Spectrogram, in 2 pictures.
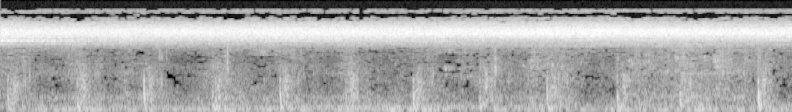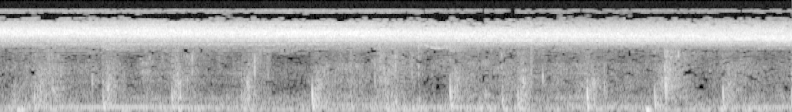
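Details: In the waterfront townscape of Ine, north of Kyoto, cicadas keep up an unbroken high buzzing wash, overlaid by a brisk run of footsteps on pavement and a faint low hum.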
